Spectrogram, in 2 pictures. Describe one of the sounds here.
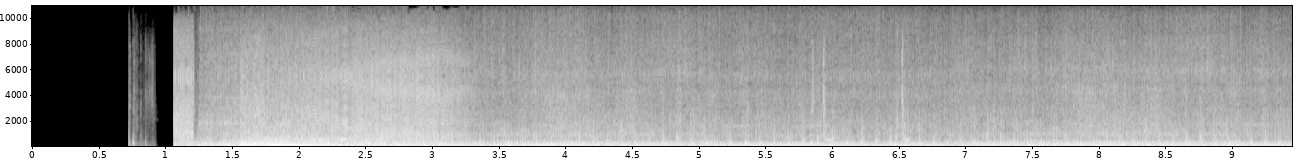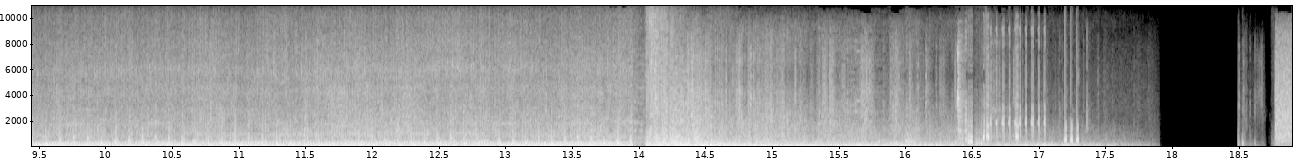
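Aircraft rotors drone loudly and steadily.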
